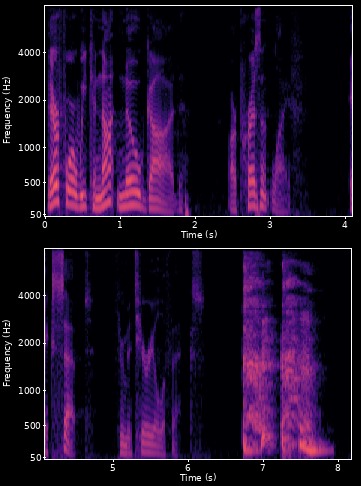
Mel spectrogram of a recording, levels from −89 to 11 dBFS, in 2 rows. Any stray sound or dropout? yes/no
yes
